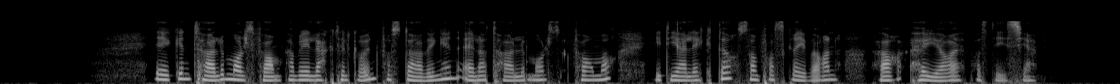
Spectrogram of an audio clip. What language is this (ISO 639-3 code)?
nor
